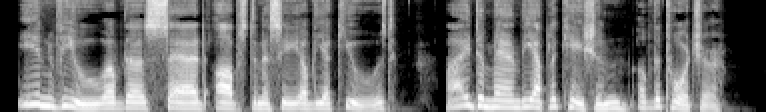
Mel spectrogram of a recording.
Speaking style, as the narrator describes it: Master Jacques Charmelou interposed sweetly

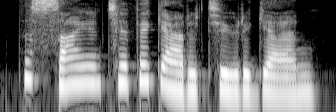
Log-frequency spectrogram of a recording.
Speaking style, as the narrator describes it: Betty sighed

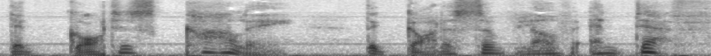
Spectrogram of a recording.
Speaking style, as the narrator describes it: Sir Francis, recognizing the statue, whispered

